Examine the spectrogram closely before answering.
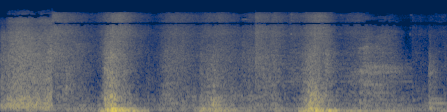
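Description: A body thumps onto a mattress.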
